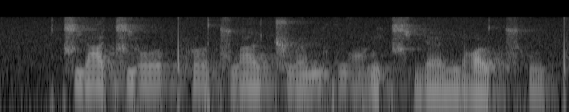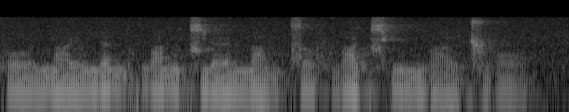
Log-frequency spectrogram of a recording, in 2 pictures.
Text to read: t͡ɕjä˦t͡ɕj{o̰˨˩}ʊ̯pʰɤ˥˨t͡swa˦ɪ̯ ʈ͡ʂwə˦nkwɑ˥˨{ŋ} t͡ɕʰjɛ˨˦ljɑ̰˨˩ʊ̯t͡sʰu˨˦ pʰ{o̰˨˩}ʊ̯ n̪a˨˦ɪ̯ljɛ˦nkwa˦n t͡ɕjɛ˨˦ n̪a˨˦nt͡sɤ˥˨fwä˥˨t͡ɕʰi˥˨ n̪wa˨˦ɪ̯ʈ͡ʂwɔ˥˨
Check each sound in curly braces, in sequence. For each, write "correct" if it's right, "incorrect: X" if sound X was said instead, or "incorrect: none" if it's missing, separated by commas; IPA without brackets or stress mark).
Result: incorrect: o˦, correct, incorrect: o˨˦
